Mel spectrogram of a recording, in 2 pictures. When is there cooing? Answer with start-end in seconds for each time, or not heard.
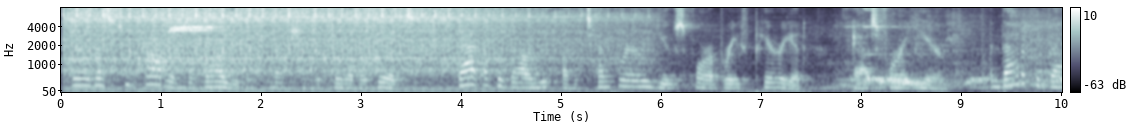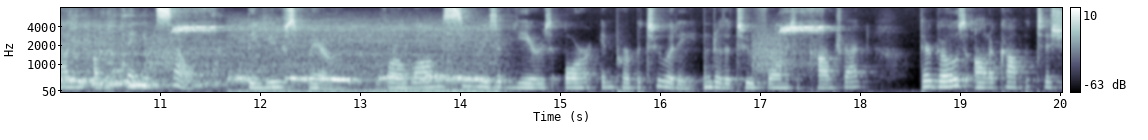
7.7-14.4.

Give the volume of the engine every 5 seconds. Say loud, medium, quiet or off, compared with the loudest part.
loud, quiet, quiet, off.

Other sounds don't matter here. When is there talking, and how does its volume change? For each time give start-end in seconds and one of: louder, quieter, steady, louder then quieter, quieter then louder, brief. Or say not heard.
0.1-19.9 steady.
